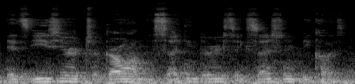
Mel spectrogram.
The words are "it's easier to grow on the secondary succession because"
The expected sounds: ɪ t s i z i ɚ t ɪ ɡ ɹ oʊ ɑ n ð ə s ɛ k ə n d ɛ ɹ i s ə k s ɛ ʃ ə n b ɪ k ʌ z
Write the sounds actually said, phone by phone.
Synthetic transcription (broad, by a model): ɪ t s i z i ɚ t ɪ ɡ ɹ oʊ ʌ n ð ə s ɛ k ə n d ɛ ɹ i s ə k s ɛ ʃ ə n b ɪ k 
